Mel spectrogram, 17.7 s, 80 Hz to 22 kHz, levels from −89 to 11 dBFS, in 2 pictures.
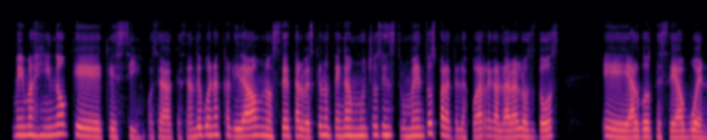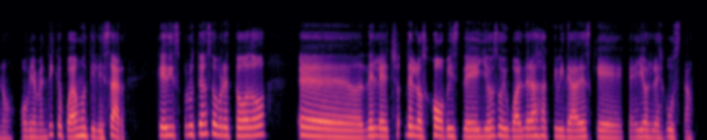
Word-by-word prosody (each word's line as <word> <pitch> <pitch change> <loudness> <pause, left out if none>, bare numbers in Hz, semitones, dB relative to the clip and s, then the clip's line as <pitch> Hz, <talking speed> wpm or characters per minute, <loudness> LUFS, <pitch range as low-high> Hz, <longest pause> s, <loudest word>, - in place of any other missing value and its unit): me 235 +1 -2
imagino 240 +2 0
que 210 -5 +1
que 200 -2 -4
sí. 185 -1 -11
O 200 - -14
sea, 185 -1 -3
que 195 - -17
sean 195 +2 -7
de 230 - +2
buena 245 +1 0
calidad 210 -2 +2
o - - -3
no 225 -2 0
sé, 220 +3 -1
tal 215 +1 -1
vez 195 -1 -2
que 250 - -3
no 240 -2 0
tengan 220 +1 0
muchos 225 +2 -2
instrumentos 225 +2 -1
para 240 -3 +1
que 200 - -12
les 195 -1 -7
puedas 195 +1 -1
regalar 190 -3 -1
a 200 - +2
los 190 -3 -2
2 195 +3 -1 0.5
eh, 195 -4 0
algo 195 +2 +2
que 195 +1 -7
sea 185 0 0
bueno, 170 -5 -2
obviamente, 190 +1 -6
y - - -15
que 245 - -1
puedan 200 0 +3
utilizar. 185 -4 +2 0.4
Que 230 -1 +4
disfruten, 250 +4 0
sobre 240 -5 +2
todo, 225 +4 +2 0.4
eh, 195 -5 +4
del 215 +1 +2
hecho 205 -1 -1
de 245 -1 +3
los 210 -5 +1
hobbies 210 -4 +2
de 200 -1 +1
ellos, 200 +3 0
o - - +3
igual 195 -1 +1
de 210 - +1
las 215 0 +2
actividades 195 -2 -1
que 175 -3 -3
que 185 - -13
a - - -11
ellos 190 0 -2
les 180 -2 -6
gusta. 170 -4 -7
205 Hz, 215 wpm, -24 LUFS, 190-225 Hz, 0.5 s, Que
